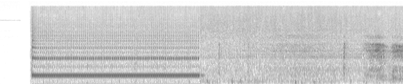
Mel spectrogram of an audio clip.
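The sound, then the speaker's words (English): A single loud, steady electronic telephone ring tone sounds for about two seconds at the start of a recorded phone call from a police case file, then cuts off into faint line hiss with a few soft clicks. “This is a phone call”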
